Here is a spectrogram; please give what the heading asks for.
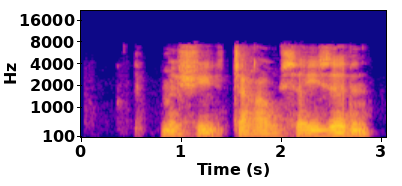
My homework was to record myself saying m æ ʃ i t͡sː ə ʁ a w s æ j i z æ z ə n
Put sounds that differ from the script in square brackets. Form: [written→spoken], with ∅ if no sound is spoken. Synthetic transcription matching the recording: m æ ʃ i t͡sː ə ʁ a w s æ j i z æ [z→ð] ə n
